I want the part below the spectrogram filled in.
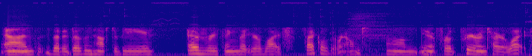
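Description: A woman author is interviewed as a guest on radio over a narrow, phone-like line, earnestly explaining her views in a conversational way. Her voice is lowish and level in tone, at a moderate pace, with no echo.

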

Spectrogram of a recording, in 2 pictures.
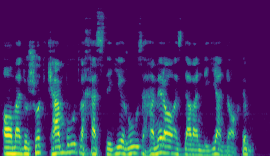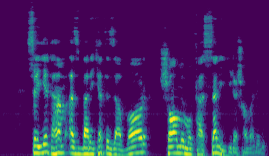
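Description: Husky male audiobook narrator, steady measured reading, muffled lo-fi sound. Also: mid-range voice.

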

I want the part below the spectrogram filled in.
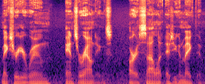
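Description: A man with a Southern US accent narrates like a sleep story host, soothing listeners in a calm, gentle, unhurried manner. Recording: steady low rumbling background noise. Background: low pink-noise rumble.

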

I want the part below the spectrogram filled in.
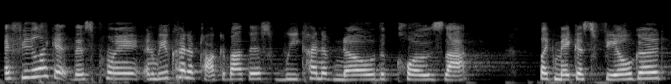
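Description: A woman's voice: a little high, moderate pace. A young woman co-hosting a casual chat, talking in a girly way with lots of "like". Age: young adult. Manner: girly, filler-heavy talk peppered with "like". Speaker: podcast co-host. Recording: dull, echoey lo-fi recording.

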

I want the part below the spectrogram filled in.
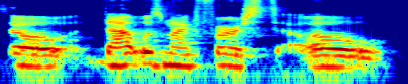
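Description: A woman guest in an interview, talking in a calm, reflective way. She lets her words slow down when she stresses a point. A faint noise sits under the recording. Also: mid-range voice. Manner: calm, reflective, slows down for emphasis. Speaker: spiritual guide and interview guest. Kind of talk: conversational interview.

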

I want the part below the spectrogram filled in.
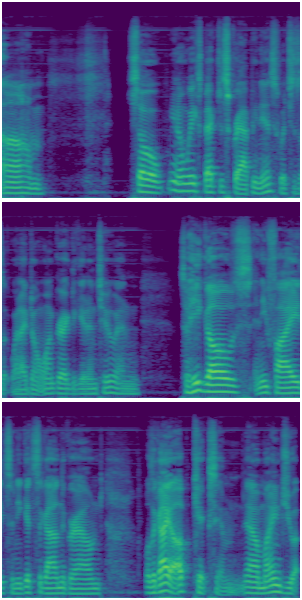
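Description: A lowish, creaky, slightly bright voice belongs to a man who coaches and fights in MMA. As a podcast guest, he relates a fight story plainly and casually, cursing freely.

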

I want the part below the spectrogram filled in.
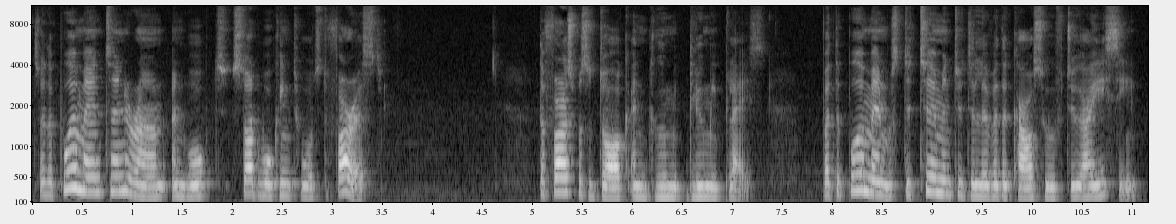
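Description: With a fairly low, darkish voice at a moderate pace, a female storyteller reads a folk tale to a listener. She keeps it conversational, frequently stopping for offhand remarks and starting over.

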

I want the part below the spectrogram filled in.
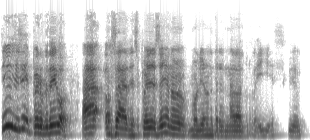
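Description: A man's voice: a little high, expressive, rapid-fire, darkish tone. A young man with a Mexican Spanish accent, telling a story in a casual podcast chat and laughing often.

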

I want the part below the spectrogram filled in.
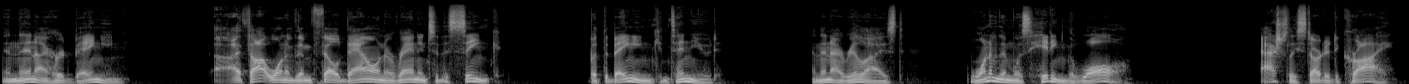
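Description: Reflective male memoir narrator with a low, dry voice. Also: measured pace, pauses often, no echo. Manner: reflective, confessional.

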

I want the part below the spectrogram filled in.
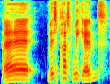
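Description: Slow and fairly bright in tone, a man with a stuffy, deep, gravelly, nasal voice is getting over a cold while hosting his casual solo podcast. He wanders off topic, swears liberally and laughs at his blunders, speaking into a poorly set-up desk microphone in a dark bedroom.

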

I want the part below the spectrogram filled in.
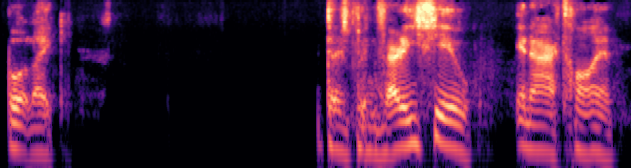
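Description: An Irish man co-hosting a casual podcast chat, thinking out loud and swearing now and then. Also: medium pitch, fairly even intonation, slow pace. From Ireland. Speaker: podcast co-host. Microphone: remote call mic.

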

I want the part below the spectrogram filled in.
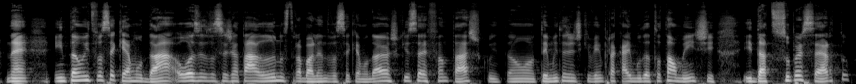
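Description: Brazilian guy talking fast, smooth clear voice, upbeat, gives advice with lots of "right?". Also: a little high, steady tone, a bit bright. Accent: Brazilian Portuguese. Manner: upbeat, advice-giving, storytelling with many tag questions. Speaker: guest sharing experience of living abroad. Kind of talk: casual interview chat.

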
